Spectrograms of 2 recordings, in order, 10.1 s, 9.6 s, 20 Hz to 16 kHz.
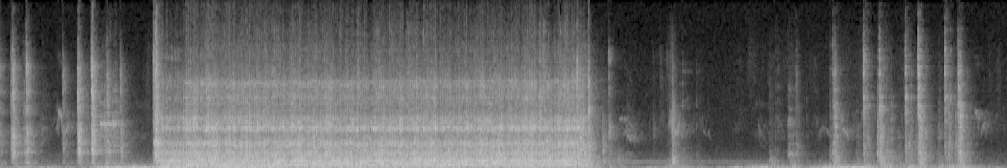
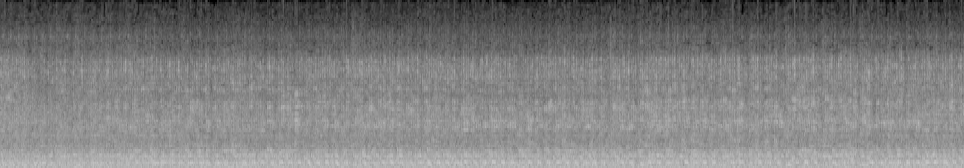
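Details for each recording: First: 1960s Massey Ferguson 165 tractor cranked with the choke on: the starter spins about four beats a second for four seconds with no firing; spark is confirmed, but only a little gas comes from the carburetor, and the bowl is suspected of not filling. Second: Massey Ferguson 165 tractor from the 1960s after carburetor work: loud steady even idle without stumbling; running again, normal idle.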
